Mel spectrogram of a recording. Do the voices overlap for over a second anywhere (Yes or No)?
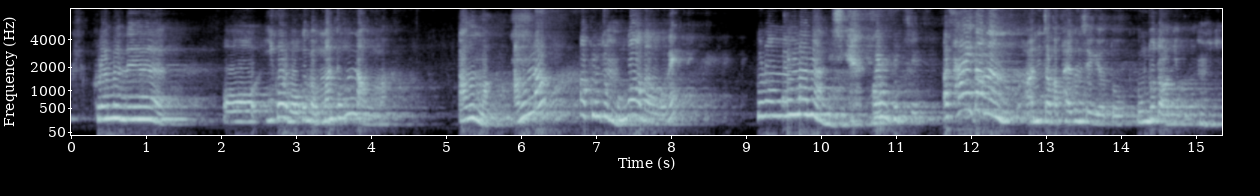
No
